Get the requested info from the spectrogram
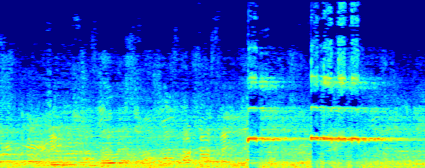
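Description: Referee's whistle blown twice in quick succession about two and a half seconds in, a short blast then a longer one, restarting the wrestling from par terre. Arena crowd chatter runs underneath.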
